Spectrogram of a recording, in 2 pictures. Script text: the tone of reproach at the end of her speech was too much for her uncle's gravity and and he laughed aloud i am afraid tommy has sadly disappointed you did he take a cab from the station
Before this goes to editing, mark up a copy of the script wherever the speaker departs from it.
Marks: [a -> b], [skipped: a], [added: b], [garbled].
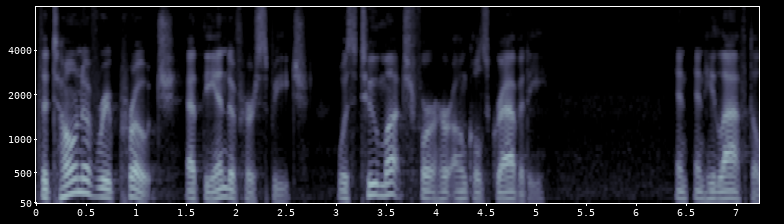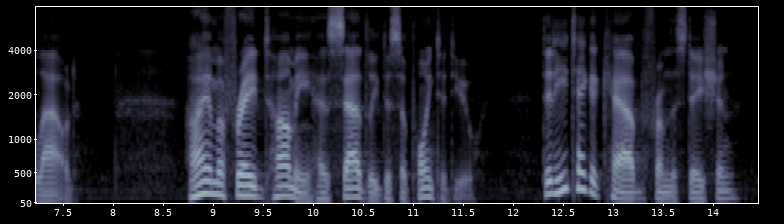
the tone of reproach at the end of her speech was too much for her uncle's gravity and and he laughed aloud i am afraid tommy has sadly disappointed you did he take a cab from the station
